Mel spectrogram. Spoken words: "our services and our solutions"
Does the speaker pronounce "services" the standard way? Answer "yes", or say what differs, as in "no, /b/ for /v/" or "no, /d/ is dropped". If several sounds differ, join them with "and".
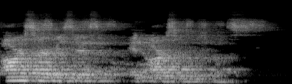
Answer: yes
